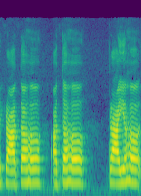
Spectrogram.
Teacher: जैसे यहाँ देखिए प्रातः, अतः, प्रायः, इस तरह के वर्णों में ह की ध्वनि हमें विसर्ग के पास, विसर्ग के वाले शब्दों में बोलते समय ह की हल्की सी ध्वनि हमें वर्ण को बोलने के बाद सुनाई देगी, यानी जैसे ही हम उस शब्द का उच्चारण करेंगे तो ह की ध्वनि हमें शब्द के समाप्त होने के बाद सुनाई देती है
